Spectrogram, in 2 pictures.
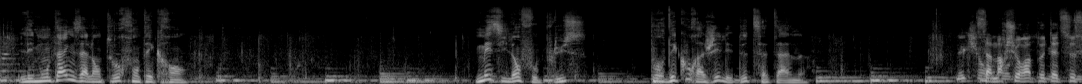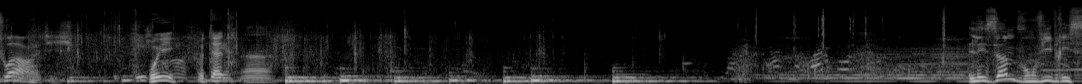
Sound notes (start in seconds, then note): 9.4 foreign spoken audio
